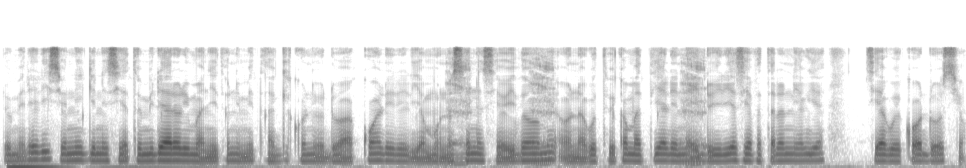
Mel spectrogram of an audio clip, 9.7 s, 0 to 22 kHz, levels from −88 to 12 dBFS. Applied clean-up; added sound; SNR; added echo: none; Burping, eructation; 11 dB; none.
